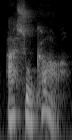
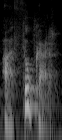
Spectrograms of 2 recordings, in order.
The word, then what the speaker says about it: azúcar: Another person wanted to buy sugar, came out of the shop not with the sugar because he was saying azúcar, azúcar, ¿vale? En vez de azúcar, with the accent, the emphasis on the U.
